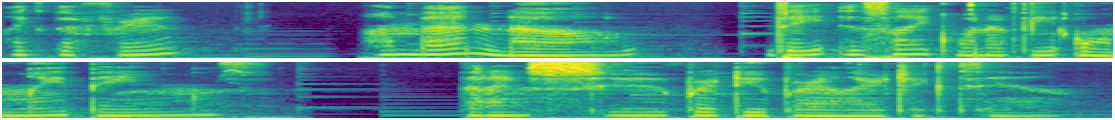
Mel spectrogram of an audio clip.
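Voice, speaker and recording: With music in the background, a woman of medium pitch and ordinary pitch variation speaks at a fairly slow pace, leaving long, frequent pauses. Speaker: ASMR streamer. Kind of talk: casual talk to camera, live stream chat with viewers. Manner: soft-spoken.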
